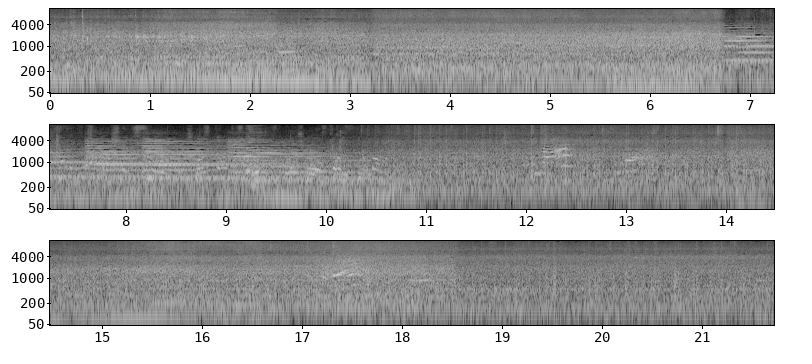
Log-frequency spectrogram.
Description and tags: Paris Notre-Dame outside
City of Paris, traffic noise and church bells of Notre-Dame.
